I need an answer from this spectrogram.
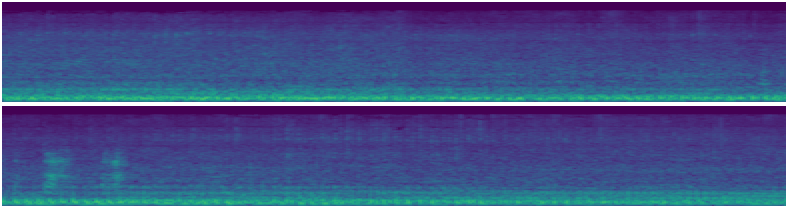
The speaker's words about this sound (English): All right, there we go. If it's not planes, it's motorcycles.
